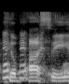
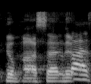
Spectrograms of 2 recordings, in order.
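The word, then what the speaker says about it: kiełbasa: It's not Kilbasi, it's Kilbasa.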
